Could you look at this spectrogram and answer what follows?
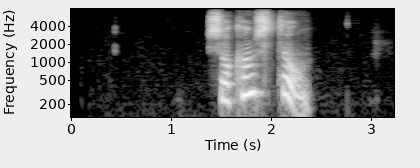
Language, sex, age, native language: Icelandic, female, 40-49, Icelandic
